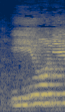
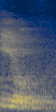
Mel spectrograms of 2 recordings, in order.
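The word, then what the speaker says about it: ion: 자, 그렇다면 이온이 도대체 뭐니? 이온이라고 하는 걸 볼까요? 자, 여러분, 이온은 영어일 것 같아? 한글일 것 같아? 한글. 아, 영어요. 영어. 영어입니다. 영어인데요. I-O-N 이거예요. 사실 진짜 발음은 아이언입니다.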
